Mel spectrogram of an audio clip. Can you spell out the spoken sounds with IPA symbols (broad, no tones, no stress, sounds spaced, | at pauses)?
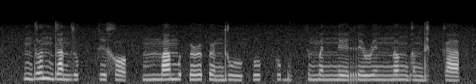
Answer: n d ʌ n d a n z u kː ɪ x ɔ | mː a m ʊ θ ə˞ θ ə˞ n d u | u kː u b ʊ kː ɪ m ɛ nː e r e ɹ e nː ʌ ŋ ɡ ʌ n d ɪ kː a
